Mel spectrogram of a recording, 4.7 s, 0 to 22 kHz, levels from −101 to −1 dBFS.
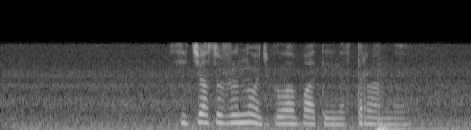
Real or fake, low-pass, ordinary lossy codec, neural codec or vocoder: real; 5.4 kHz; none; none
